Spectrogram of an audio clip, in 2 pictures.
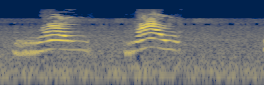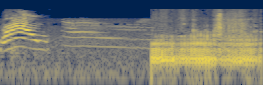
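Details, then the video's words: Domestic cat meowing at night to call for a mate: three loud rising-then-falling meows, followed by a longer, flatter drawn-out cry, then a burst of rustling noise. "Tiếng mèo kêu Gọi Bạn Trong Đêm Meo Meo Từng Hồi"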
